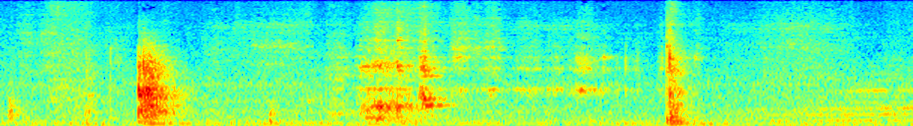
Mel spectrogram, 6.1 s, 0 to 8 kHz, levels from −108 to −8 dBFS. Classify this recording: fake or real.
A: real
